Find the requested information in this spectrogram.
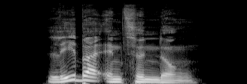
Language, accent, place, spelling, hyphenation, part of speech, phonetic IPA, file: German, Germany, Berlin, Leberentzündung, Le‧ber‧ent‧zün‧dung, noun, [ˈleːbɐʔɛntˌt͡sʏndʊŋ], De-Leberentzündung.ogg
- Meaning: hepatitis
